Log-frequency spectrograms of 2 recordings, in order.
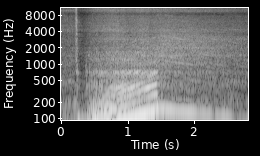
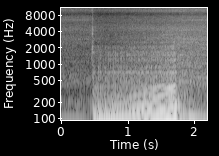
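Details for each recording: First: Ford Fiesta Zetec Rocam after repair for power loss and popping: quick hard blip test climbs smoothly and falls back to idle with no pops or stumbles; revs round and clean, healthy. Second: Ford (Fiesta, Ka, EcoSport, Courier or Focus) losing power, backfiring and using lots of fuel, revved hard: revs climb slowly and unevenly then drop, slow to build and sometimes popping; hesitant revving.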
